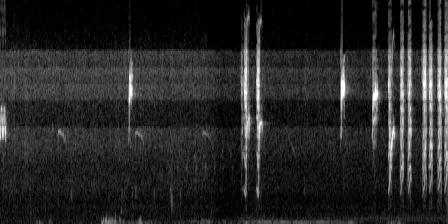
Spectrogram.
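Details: Songbird training recording of a red siskin with a clear voice: a few isolated high squeaks, then a quick run of sharp, evenly spaced chirps in the second half over low background murmur.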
